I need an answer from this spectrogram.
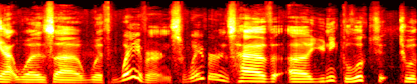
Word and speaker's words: wyvern: would believe a true waiver now some of you guys you might pronounce it as wyvern I am NOT gonna judge you even though pronouncing it wyvern does drive me a little bit crazy but she embodies the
